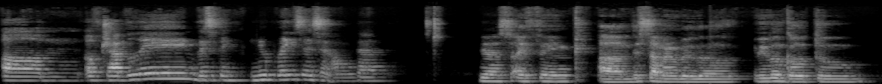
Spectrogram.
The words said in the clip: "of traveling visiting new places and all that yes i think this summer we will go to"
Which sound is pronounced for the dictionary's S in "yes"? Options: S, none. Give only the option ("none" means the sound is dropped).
S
